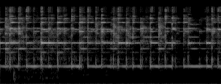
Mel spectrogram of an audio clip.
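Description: A bell ringing with a rapid rattle, holding several steady high pitches, and cutting off suddenly near the end.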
